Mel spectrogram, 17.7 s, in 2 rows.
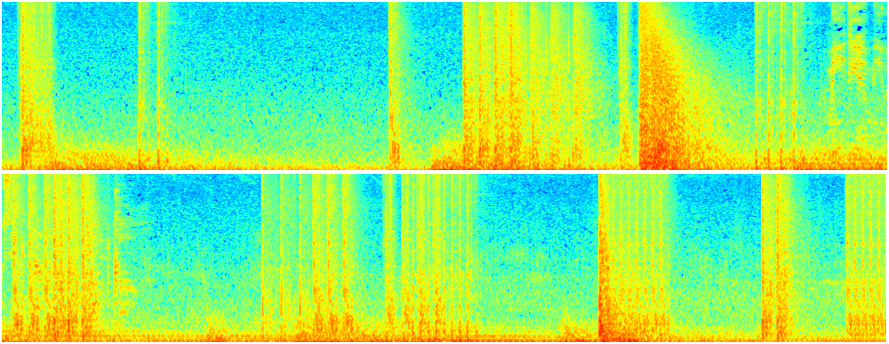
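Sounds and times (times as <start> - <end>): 
WWII planes over a forest battlefield: 0.0 - 17.6
distant explosions on a WWII forest battlefield: 3.8 - 17.6.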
